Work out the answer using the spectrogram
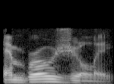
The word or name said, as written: ambrosially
